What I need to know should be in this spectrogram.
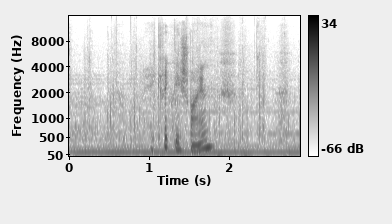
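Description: A woman speaks briefly and with animation into a nearby microphone.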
